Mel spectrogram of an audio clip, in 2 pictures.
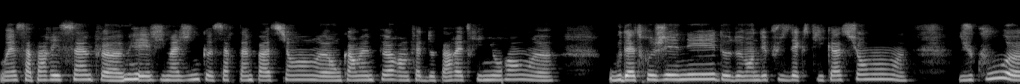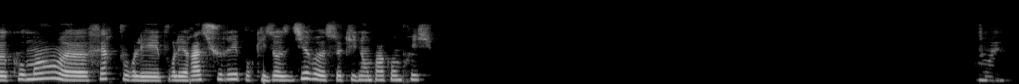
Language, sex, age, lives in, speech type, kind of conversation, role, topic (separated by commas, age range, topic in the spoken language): French, female, 40-44, United States, read, expert-assistant, asker, Comment gérer les malentendus entre médecins et patients lors des consultations ?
